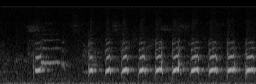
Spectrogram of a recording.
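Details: Young zebra dove with a big voice calling: after a drawn-out opening note, a run of short, clear, hollow notes repeated about four per second, each slightly rising, steady and even.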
